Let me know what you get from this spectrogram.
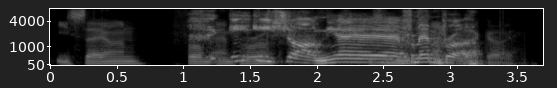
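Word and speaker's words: Ihsahn: Ishan, yeah, from Emperor.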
